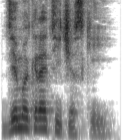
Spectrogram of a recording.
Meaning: democratic
- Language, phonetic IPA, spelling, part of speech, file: Russian, [dʲɪməkrɐˈtʲit͡ɕɪskʲɪj], демократический, adjective, Ru-демократический.ogg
